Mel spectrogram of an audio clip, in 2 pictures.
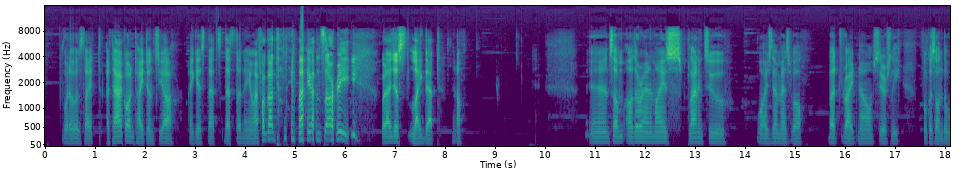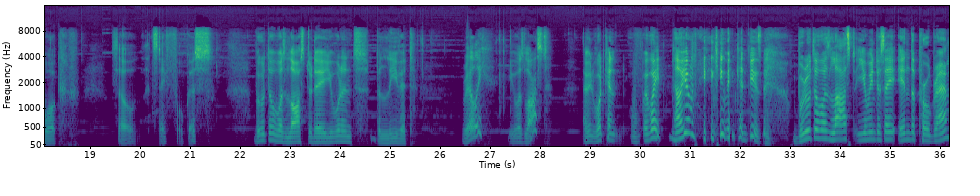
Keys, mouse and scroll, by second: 2.6 alt+middle click, 2.6 click, 2.8 alt+right click, 3.1 alt+click, 8.7 alt+middle click, 9.1 alt+click, 10.6 alt+middle click, 10.8 alt+right click, 11.0 alt+click, 11.4 alt+right click, 11.7 alt+click, 13.1 shift+right click, 18.4 alt+middle click, 18.7 alt+right click, 18.9 alt+click, 20.4 q, 21.2 alt+click, 21.2 alt+click, 21.6 alt+middle click, 21.8 alt+right click, 22.0 alt+click, 22.4 alt+right click, 22.6 alt+click, 24.9 alt+click, 25.9 alt+click, 26.8 alt+click, 27.4 alt+click, 27.4 w, 27.6 right click, 28.7 double click, 29.2 alt+click.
